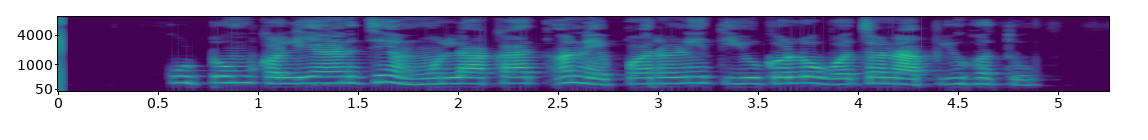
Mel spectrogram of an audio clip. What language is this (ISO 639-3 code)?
guj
